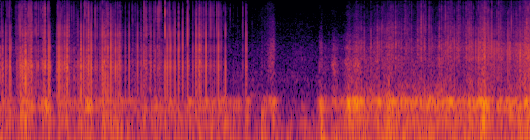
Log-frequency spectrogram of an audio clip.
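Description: A black foam windscreen on a handheld microphone is scratched with long fingernails. The result is a dense, crackly, rustling scrape with a strong low rumble and a steady low hum underneath. The scratching thins out briefly near the middle and then resumes.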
